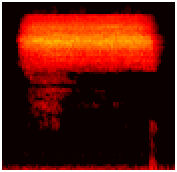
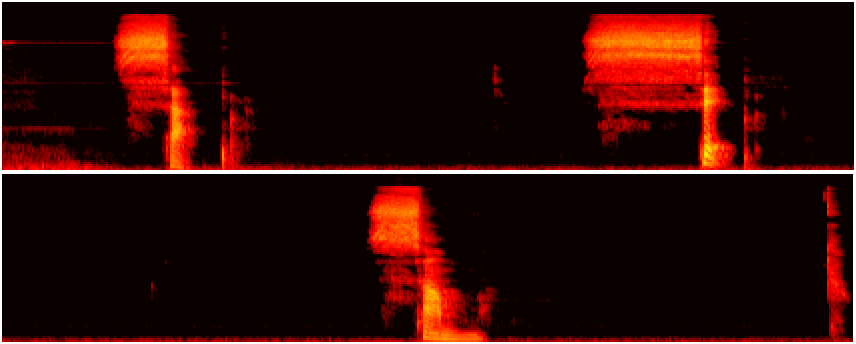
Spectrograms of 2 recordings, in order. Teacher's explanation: Teeth close together, air being pushed through S, and the tongue quite close behind the teeth. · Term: S sound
